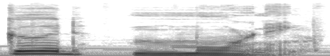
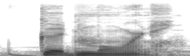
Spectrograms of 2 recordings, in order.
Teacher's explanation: The stress is on more. Not good morning.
